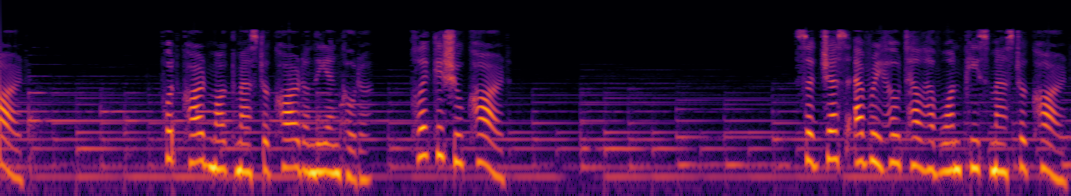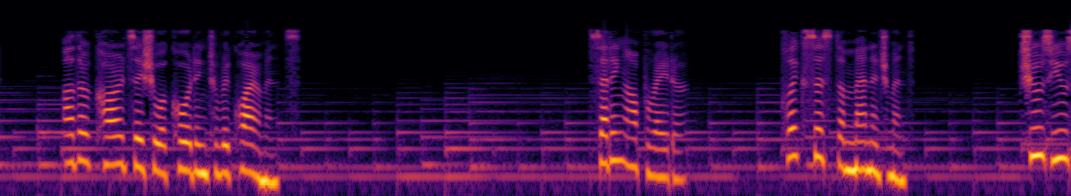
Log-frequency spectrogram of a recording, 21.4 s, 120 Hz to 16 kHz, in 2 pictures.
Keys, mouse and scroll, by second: 0.2 click, 6.0 click, 10.0 click, 14.8 click, 21.1 click.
